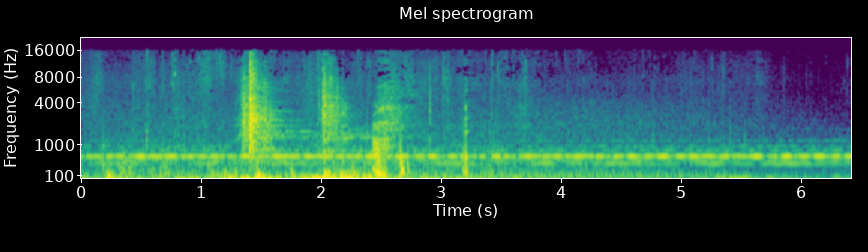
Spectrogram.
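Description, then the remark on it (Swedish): Prison gates open by remote control after a visitor's ID is checked through a camera: a few sharp metallic clunks and scrapes over a steady mechanical hum, then the hum carries on alone. Moderate volume, with no voices. “Och när den kontrollerats genom kameralinsen öppnas grindarna på distans.”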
